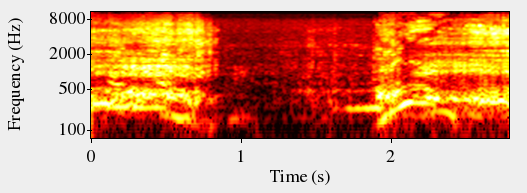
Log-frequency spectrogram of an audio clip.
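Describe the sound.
A lion roar of the kind once used as the voice of a dinosaur in early monster films. Two loud, deep roaring bursts with a rough growling edge, split by a brief quieter gap.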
